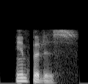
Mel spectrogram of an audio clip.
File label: "impetus", English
